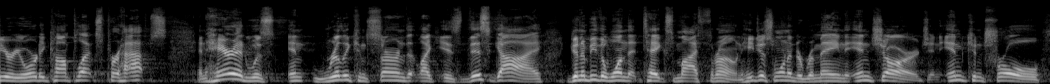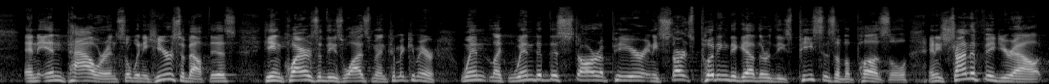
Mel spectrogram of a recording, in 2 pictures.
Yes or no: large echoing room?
yes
